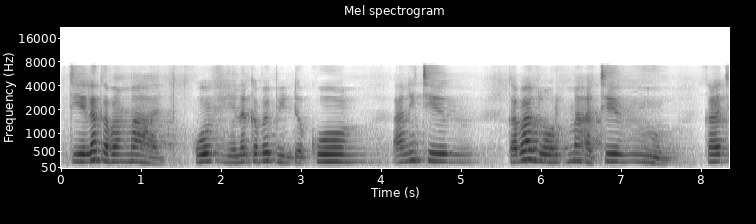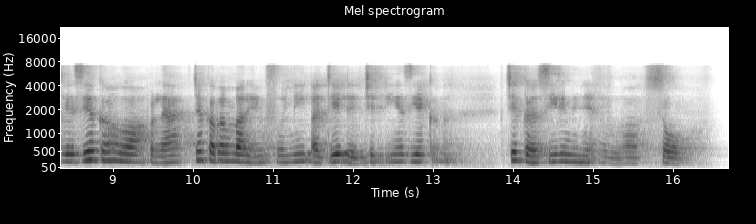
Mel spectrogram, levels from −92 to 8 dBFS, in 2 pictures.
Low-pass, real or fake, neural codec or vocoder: 7.2 kHz; fake; codec, 16 kHz, about 1 kbps, DyCAST, with the encoder's durations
